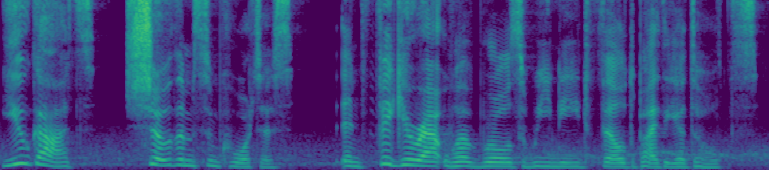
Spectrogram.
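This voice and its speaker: A woman playing a gruff, curt mercenary pony mare who gives orders in an audio drama. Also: medium pitch, a little slow, slight background noise, close to an everyday voice. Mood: commanding, brisk. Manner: commanding, curt.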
